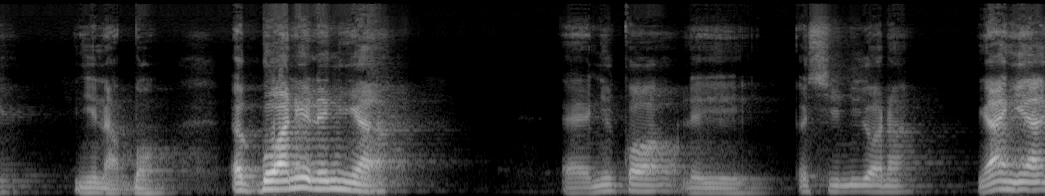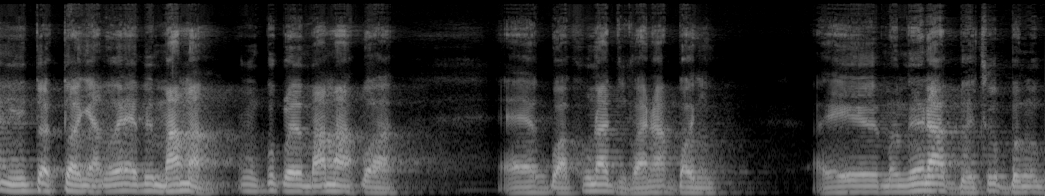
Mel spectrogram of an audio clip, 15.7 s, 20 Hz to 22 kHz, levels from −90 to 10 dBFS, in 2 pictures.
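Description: Input gain was likely set too high, causing microphone overload from 1.99 to 2.13 s: peaks drove about 6 dB past the converter's limit, flattening their tops into a harsh crackle. At 2.06 s the microphone volume was stepped down, likely by the call software reacting to that clipping, so the speech and background drop about 2 dB in one sudden step.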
